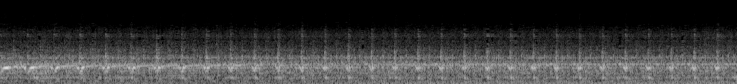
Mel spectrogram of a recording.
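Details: Yamaha G16A (2000) golf cart engine after a rebuild; it previously made a very loud racket and wouldn't go. With fresh oil, filters and a new spark plug: a steady, even single-cylinder putter at idle with no knock or rattle. Runs clean and healthy.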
